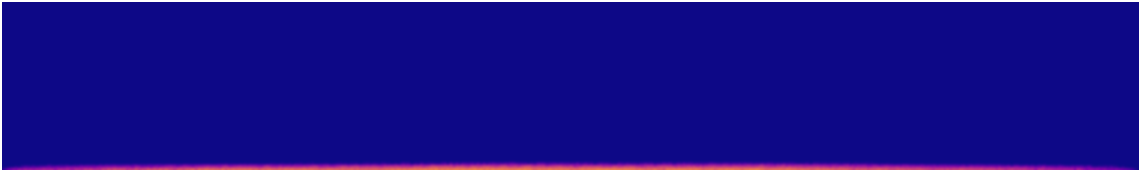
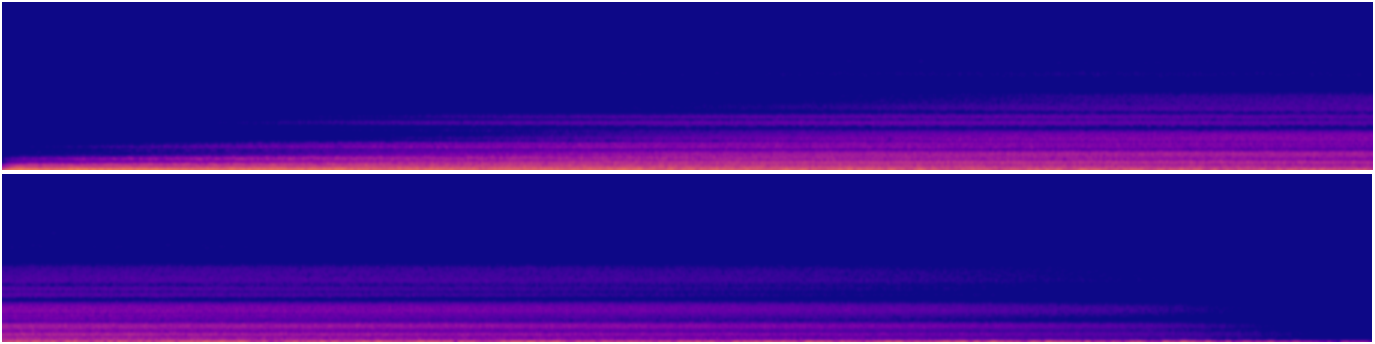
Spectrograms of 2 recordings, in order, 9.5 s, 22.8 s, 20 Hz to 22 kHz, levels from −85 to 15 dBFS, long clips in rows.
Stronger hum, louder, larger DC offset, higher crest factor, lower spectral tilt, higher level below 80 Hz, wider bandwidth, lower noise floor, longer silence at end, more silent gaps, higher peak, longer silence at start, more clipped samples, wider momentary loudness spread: neither; first, -16 LUFS vs -25 LUFS; neither; about the same, 14 dB vs 12 dB; first, -17 dB/octave vs -9 dB/octave; first, -14 dBFS vs -28 dBFS; second, 0.8 kHz vs 4.9 kHz; first, -50 dBFS vs -37 dBFS; first, 0.95 s vs 0.05 s; neither; first, 0 dBFS vs -4 dBFS; first, 0.7 s vs 0 s; neither; second, 19 LU vs 26 LU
